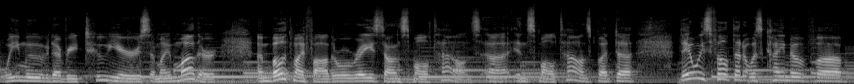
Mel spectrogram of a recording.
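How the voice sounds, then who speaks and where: Music plays in the background. A man speaks in a fairly high pitch with an American accent. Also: lively intonation, moderate pace. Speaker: fine art auctioneer and TV host. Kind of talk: casual talk to camera, promotional introduction. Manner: friendly, conversational, warm.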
